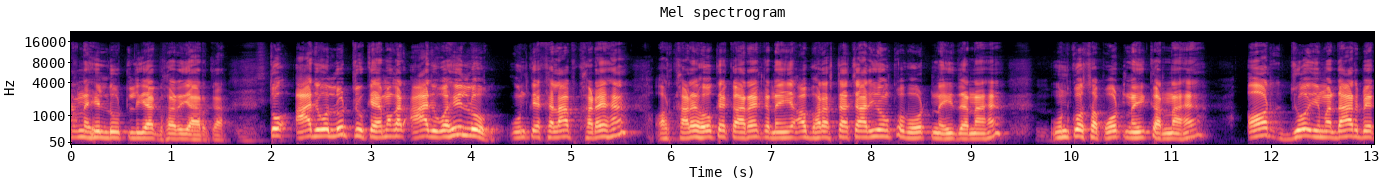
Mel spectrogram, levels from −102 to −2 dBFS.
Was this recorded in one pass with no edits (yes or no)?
yes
